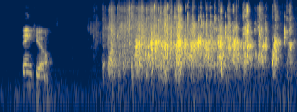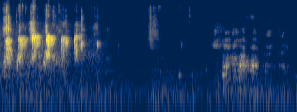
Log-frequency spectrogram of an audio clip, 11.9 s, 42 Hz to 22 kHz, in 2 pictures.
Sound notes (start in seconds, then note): 1.8 audience applauds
